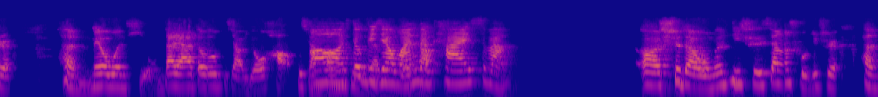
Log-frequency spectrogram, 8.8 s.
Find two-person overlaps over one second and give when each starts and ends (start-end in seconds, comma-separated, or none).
3.1-4.3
